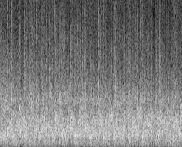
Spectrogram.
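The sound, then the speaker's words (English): Loud, dense applause from an in-person marketing event audience in Las Vegas, a steady wash of many hands clapping at once without pause, filling the whole stretch with no talk over it. “Give a round of applause real quick.”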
